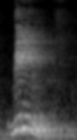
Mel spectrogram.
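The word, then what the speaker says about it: בין: discernir espiritualmente dice que en el hebreo discernimiento se pronuncia vin en el Antiguo Testamento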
